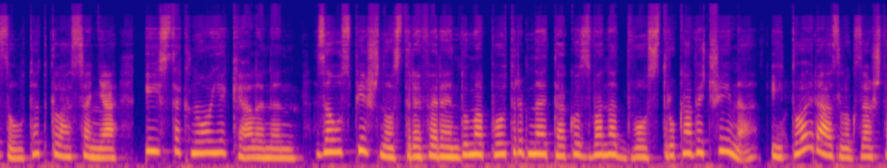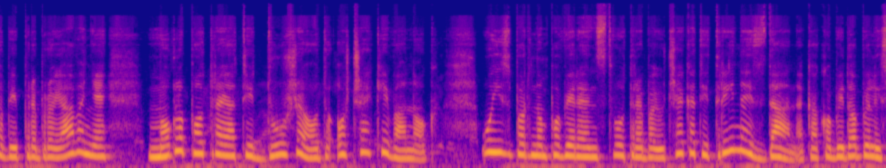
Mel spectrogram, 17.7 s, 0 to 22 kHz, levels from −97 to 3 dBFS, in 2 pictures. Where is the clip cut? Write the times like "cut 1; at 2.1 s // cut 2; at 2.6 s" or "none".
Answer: cut 1; at 7.6 s // cut 2; at 13.7 s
